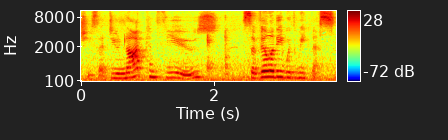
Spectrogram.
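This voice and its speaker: Amid audible room echo and noticeable background noise, a woman with an American accent talks at a fairly high pitch with lively intonation. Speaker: politician. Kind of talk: campaign speech. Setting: cocktail party with audience. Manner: fast.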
